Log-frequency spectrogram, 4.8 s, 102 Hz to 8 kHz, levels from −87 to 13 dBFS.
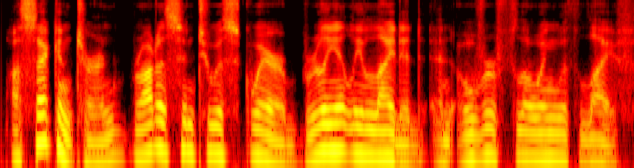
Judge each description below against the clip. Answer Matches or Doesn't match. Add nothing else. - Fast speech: Doesn't match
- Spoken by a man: Matches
